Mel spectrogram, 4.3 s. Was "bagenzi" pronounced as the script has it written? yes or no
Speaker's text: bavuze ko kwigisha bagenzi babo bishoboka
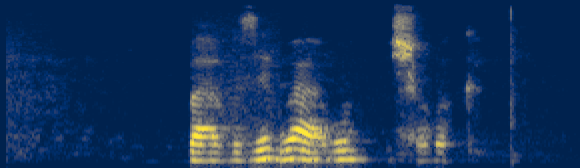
no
